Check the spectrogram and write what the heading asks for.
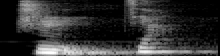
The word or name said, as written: zhijia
